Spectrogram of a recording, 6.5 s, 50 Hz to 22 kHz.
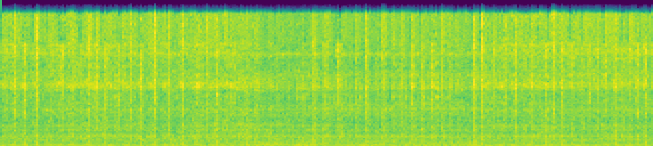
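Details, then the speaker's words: Chainsaw built from Husqvarna 266 and Jonsered 630 parts: steady buzzy two-stroke idle with a soft uneven burble off idle and smoky running; rich low-speed mixture. "so you hear how smoky it had a little bit of a bumble off idle so what i did was i turned the low jet in the low jet is usually the one closest to the cylinder almost"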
